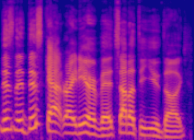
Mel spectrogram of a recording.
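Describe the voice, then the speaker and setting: A man's voice: high voice, big pitch swings, normal speed, fairly bright tone, smooth, dry recording. A man giving casual, mocking and incredulous reaction commentary, often tagging his sentences with a questioning "right?". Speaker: commentary host.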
